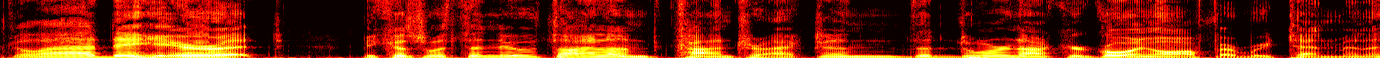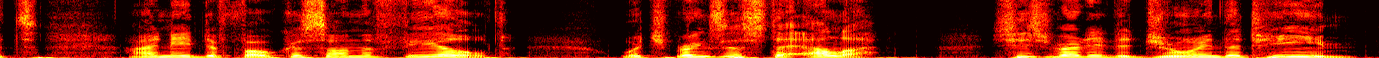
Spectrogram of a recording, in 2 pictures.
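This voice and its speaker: Slow, gravelly, wry detective played by a man. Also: mid-range voice, wildly swooping pitch, no echo. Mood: brisk, businesslike. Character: wry, smooth-talking male private detective narrator. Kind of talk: first-person detective narration, audio drama.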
